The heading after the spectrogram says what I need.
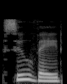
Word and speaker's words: sous vide: via your smartphone what to cook sous vide pronounced sous vide cooking offers the perfect level of doneness for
